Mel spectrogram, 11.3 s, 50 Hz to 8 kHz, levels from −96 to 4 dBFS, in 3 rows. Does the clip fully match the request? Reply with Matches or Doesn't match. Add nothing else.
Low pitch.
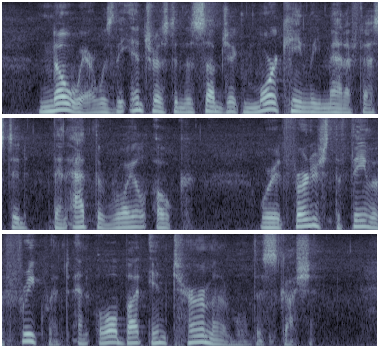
Matches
